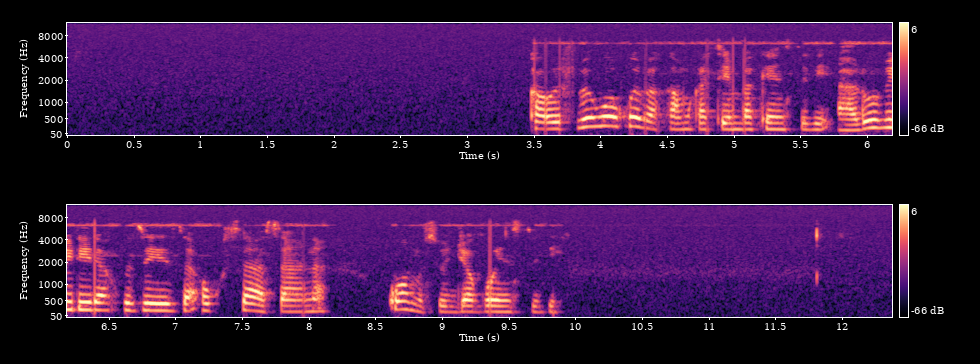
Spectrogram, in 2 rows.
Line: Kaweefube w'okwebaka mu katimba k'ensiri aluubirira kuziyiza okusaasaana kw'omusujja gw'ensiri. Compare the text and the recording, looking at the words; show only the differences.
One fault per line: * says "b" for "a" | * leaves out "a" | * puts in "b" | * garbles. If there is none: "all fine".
all fine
